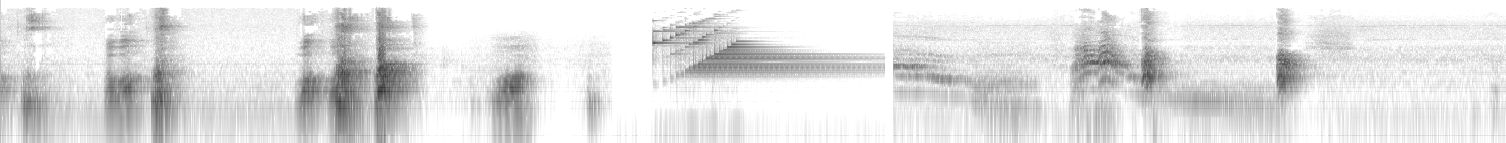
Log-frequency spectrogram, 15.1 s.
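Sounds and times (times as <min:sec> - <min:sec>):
small dog barking: 0:03.3 - 0:04.2, 0:10.8 - 0:11.8, 0:12.7 - 0:13.1
bright chiming sting: 0:06.5 - 0:08.9
cat meowing: 0:08.9 - 0:09.8, 0:10.7 - 0:11.7.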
